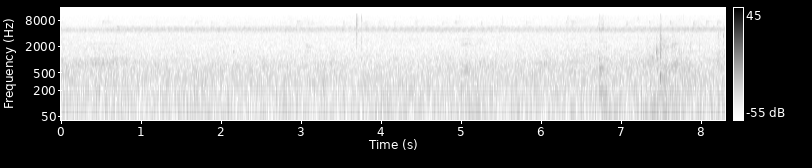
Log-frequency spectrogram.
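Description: Steady, faint, high-pitched chorus of night insects, with a few brief sharp clicks: one about three and a half seconds in and a small cluster near the end.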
